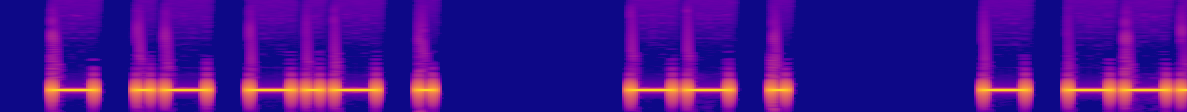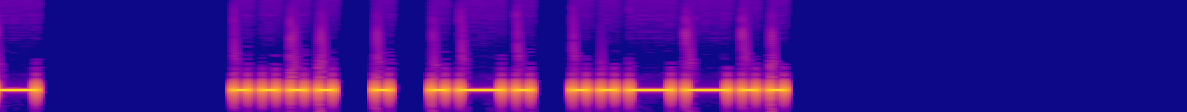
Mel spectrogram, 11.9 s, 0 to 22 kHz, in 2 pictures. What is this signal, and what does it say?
Morse code, heard as a keyed tone, about 17 wpm, 700 Hz. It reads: TAKE ME TO HER?
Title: 2x Word-Spacing - Sentences from Top 200 Words - 17wpm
